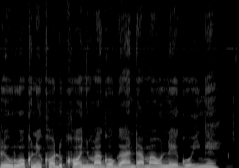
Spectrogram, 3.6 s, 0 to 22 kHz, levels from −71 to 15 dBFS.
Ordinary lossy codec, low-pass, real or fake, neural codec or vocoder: none; none; real; none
